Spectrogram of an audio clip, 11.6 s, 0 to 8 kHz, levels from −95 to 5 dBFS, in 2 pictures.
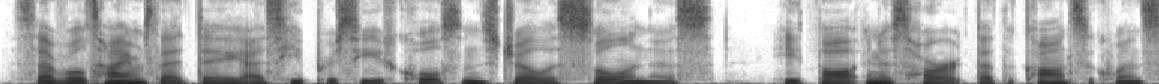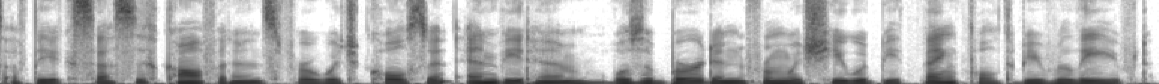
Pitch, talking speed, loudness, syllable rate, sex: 165 Hz, 200 wpm, -18 LUFS, 5.7 syllables/s, female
